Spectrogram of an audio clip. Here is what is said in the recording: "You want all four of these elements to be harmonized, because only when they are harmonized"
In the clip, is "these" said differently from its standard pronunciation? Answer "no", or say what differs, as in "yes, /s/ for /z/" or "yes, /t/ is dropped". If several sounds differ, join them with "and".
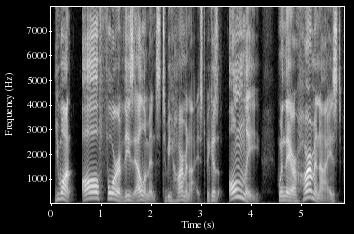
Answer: no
